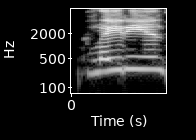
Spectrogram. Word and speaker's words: Pleiadians: Pleiadians? Pleiadians and the Galactic Federation.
